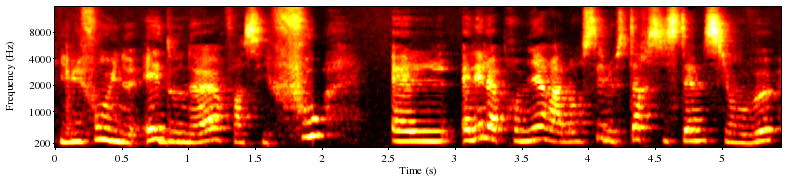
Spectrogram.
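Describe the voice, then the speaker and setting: A woman's voice: sits high, moderate pace. Enthusiastic woman host in an echoey room. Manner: lively, enthusiastic, amused. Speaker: podcast host, book club organizer. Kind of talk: casual book-review talk and reading aloud. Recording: roomy echo.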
